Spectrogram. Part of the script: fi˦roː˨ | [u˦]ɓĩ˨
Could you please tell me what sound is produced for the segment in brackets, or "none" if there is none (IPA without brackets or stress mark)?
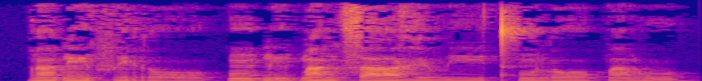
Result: ũ˦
